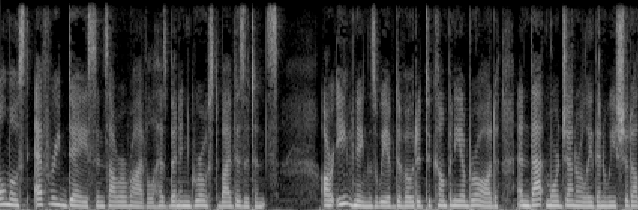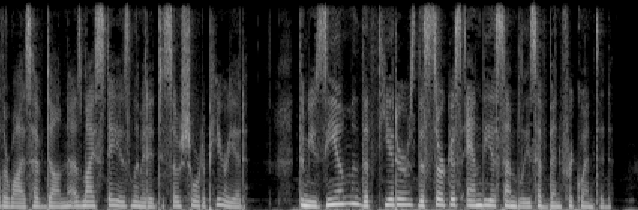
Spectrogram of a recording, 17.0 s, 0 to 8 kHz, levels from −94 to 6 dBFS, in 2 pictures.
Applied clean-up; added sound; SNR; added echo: none; none; none; none.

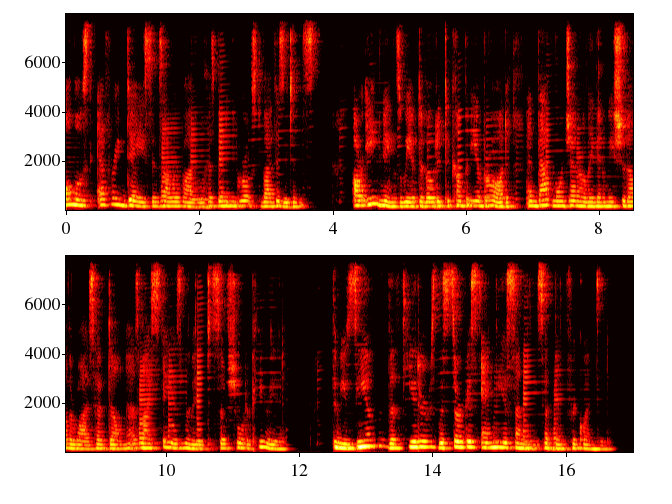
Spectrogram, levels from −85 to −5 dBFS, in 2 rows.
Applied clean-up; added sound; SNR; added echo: neural mask model DeepFilterNet 3.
